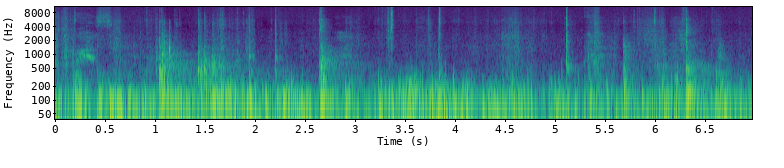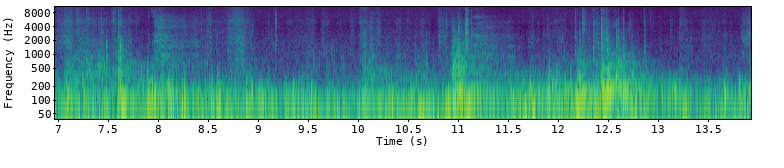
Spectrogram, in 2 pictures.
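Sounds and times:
steady low rumble: 0:00.0 - 0:13.9.

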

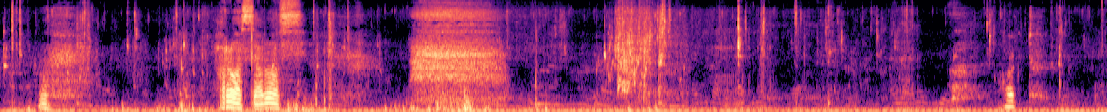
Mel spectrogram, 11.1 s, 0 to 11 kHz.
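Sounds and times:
small wet clicks: 0:00.0 - 0:03.9, 0:05.3 - 0:11.0
muddy water splashing: 0:00.0 - 0:11.0.

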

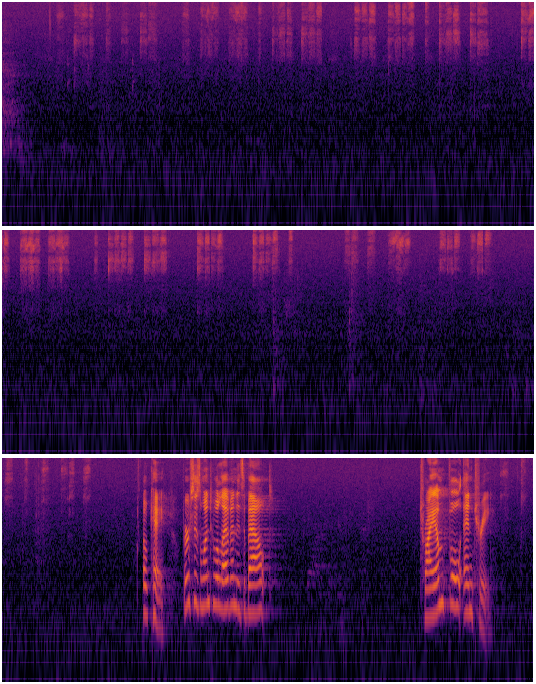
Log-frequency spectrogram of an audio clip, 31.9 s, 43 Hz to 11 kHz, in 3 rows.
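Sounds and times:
marker pen scratching on paper: 0:01.0 - 0:09.8, 0:10.4 - 0:16.5, 0:17.5 - 0:20.5, 0:21.3 - 0:23.1, 0:31.2 - 0:31.9.

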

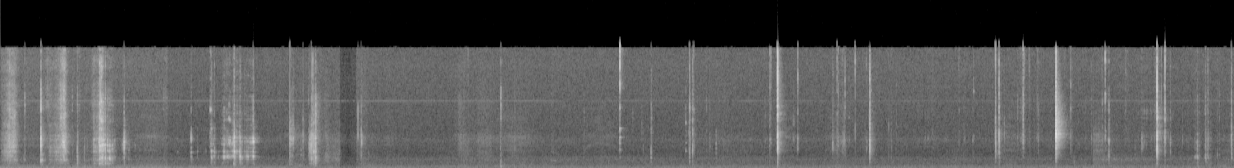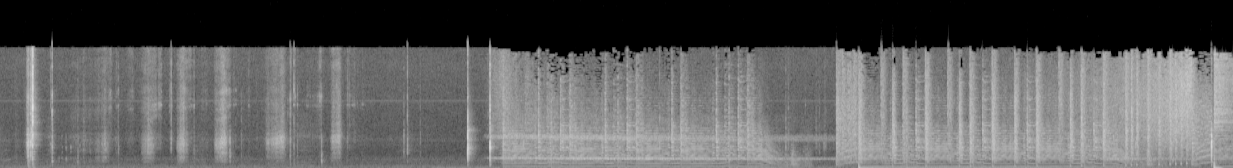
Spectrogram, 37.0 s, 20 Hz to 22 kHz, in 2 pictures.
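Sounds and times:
plastic parts clicking and tapping: 0:09.2 - 0:10.8
guitar music: 0:25.9 - 0:37.0.

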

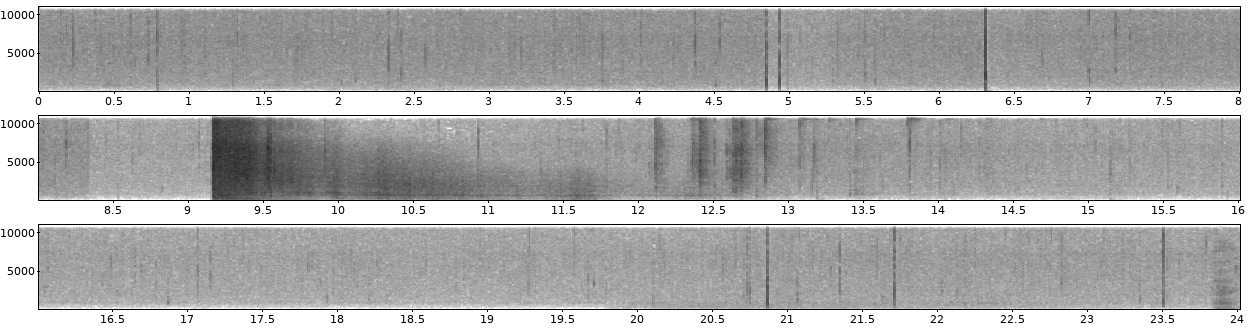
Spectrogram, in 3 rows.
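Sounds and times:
rain hissing: 0:00.0 - 0:24.0
rifle shot echoing: 0:09.2 - 0:12.8
sharp clicks: 0:12.0 - 0:12.9.

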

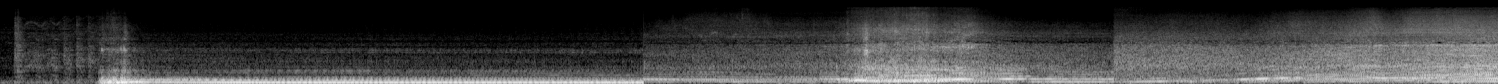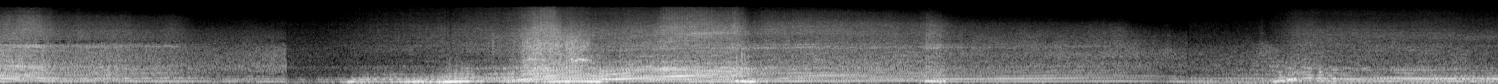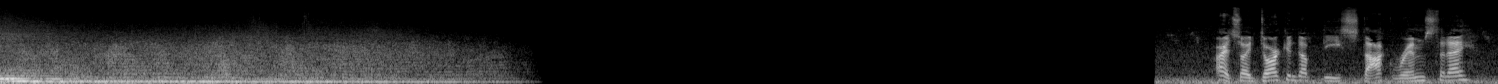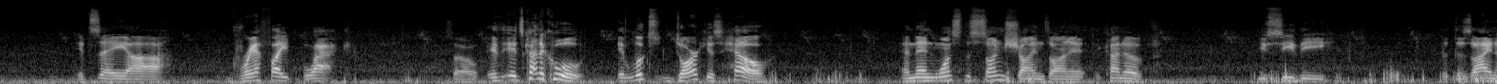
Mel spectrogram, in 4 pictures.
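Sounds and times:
car engine cold start: 0:00.0 - 0:02.5
car engine fast idle: 0:00.1 - 0:01.3
car passing and accelerating: 0:01.0 - 0:35.4.

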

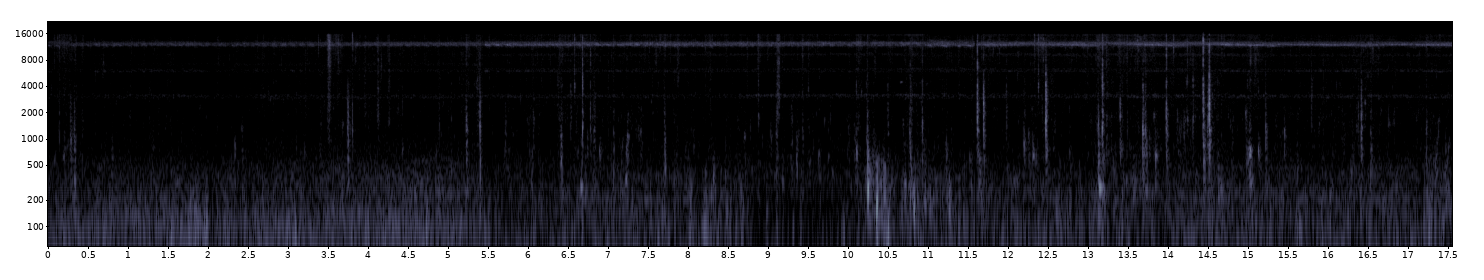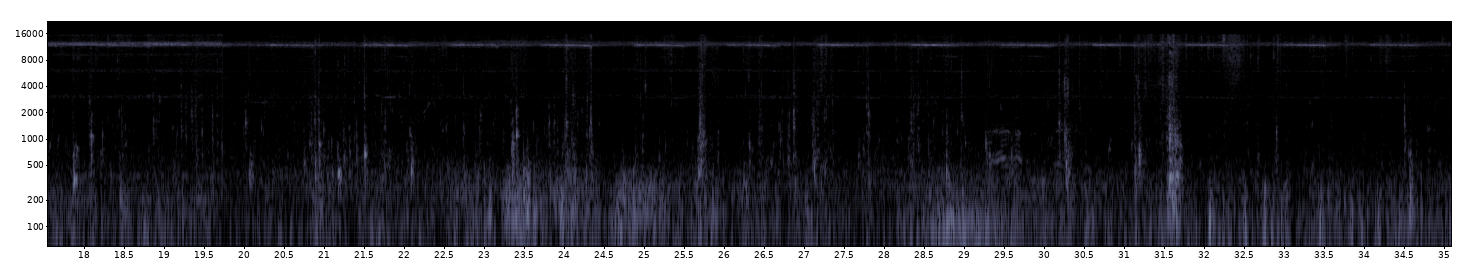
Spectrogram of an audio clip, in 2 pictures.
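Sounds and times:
water: 0:00.0 - 0:35.0
wind: 0:00.0 - 0:35.0.

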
